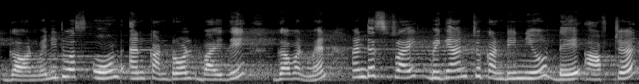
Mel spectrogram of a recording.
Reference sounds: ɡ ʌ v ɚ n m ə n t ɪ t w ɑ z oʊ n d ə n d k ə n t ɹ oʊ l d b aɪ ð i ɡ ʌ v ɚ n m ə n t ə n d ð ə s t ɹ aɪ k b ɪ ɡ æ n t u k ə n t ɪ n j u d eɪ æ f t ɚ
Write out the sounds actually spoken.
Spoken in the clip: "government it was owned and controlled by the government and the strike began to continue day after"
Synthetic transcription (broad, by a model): ɡ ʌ v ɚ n m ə n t ɪ t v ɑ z oʊ n d ə n d k ə n t ɹ oʊ l d b aɪ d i ɡ ʌ v ɚ n m ə n t ə n d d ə s t ɹ aɪ k b ɪ ɡ æ n t u k ə n t ɪ n j u d eɪ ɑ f t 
